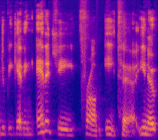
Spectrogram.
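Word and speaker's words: ITER: reactor that's being built it's called eater it's spelled i t e r ether and it's being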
